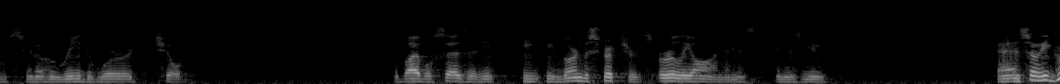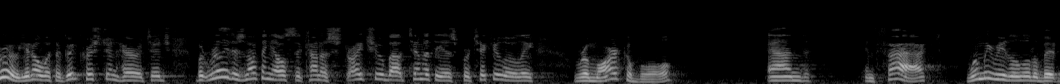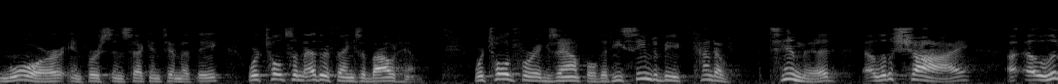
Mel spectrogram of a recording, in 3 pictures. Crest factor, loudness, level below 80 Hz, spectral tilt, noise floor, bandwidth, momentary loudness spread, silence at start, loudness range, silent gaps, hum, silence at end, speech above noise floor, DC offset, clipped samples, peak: 20 dB; -30 LUFS; -64 dBFS; -10.5 dB/octave; -70 dBFS; 5.8 kHz; 18 LU; 0 s; 11 LU; none; none; 0 s; 40 dB; under 0.1%; under 0.1%; -12 dBFS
